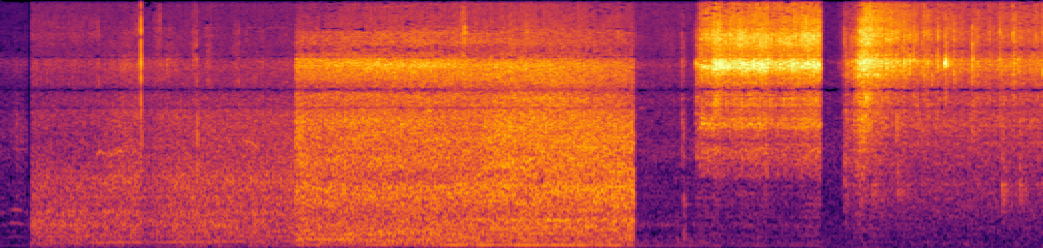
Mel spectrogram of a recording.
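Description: Road vehicle noise with a low rumble, loudest as a vehicle passes close, cutting off abruptly about six seconds in. Then a shower head spraying water, a steady high hiss with a brief break.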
